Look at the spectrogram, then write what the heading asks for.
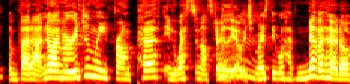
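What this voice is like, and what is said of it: Mild Australian accent. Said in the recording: “I think I'm rapidly losing my Australian accent, but I am originally Australian ... I think I'm somewhere in the middle”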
